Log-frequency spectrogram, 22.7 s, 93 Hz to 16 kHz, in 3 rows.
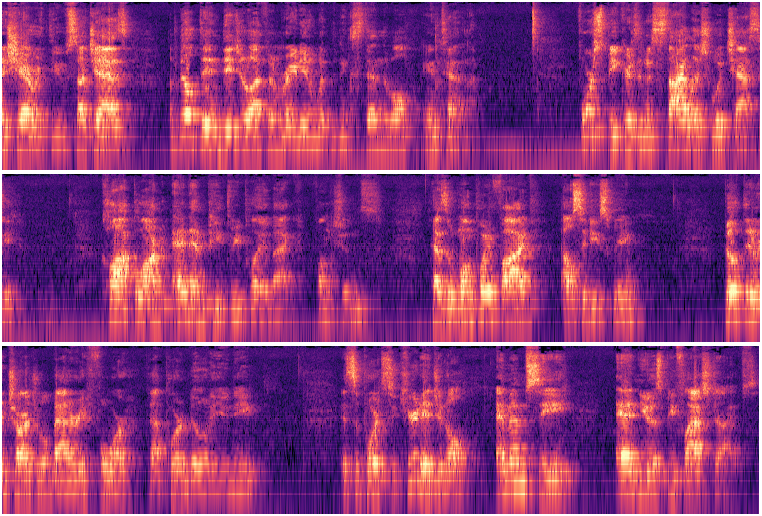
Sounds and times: Speech: 0:00.0 - 0:04.8, 0:05.8 - 0:07.8, 0:08.6 - 0:14.0, 0:14.8 - 0:17.8, 0:18.5 - 0:22.7.

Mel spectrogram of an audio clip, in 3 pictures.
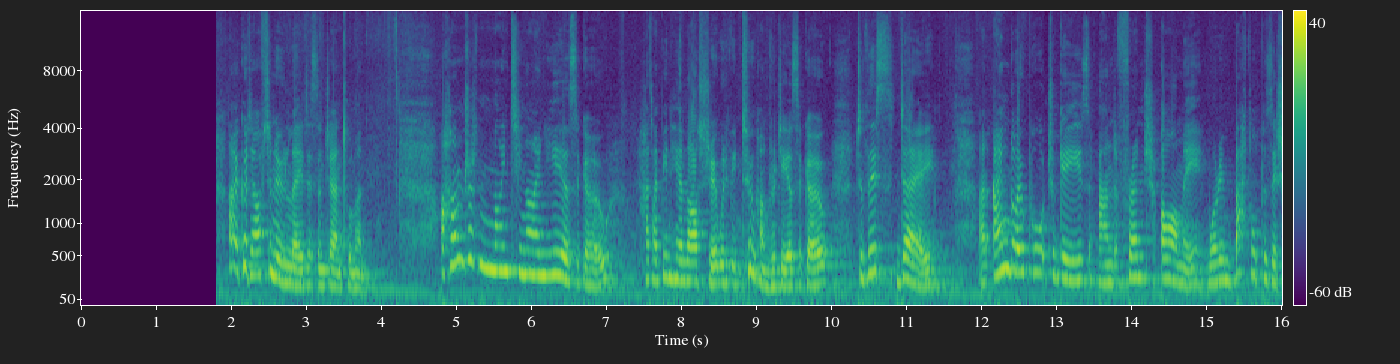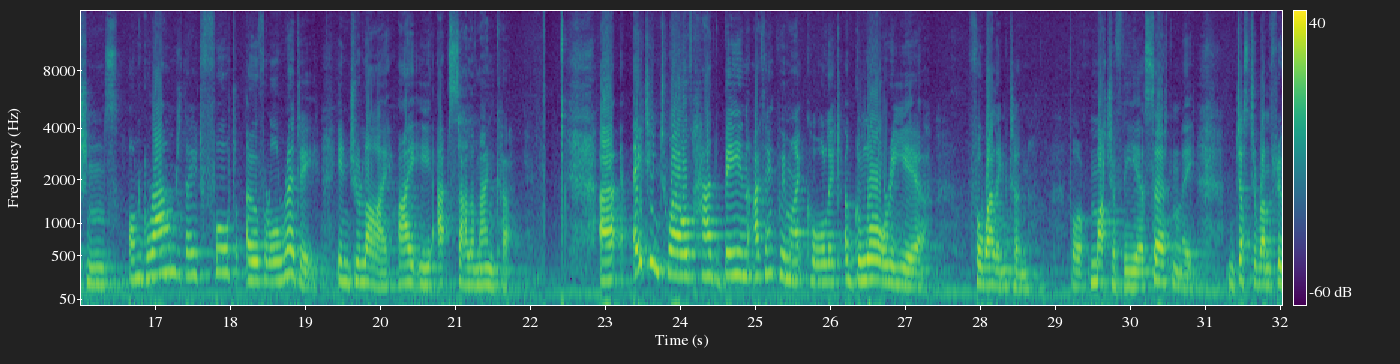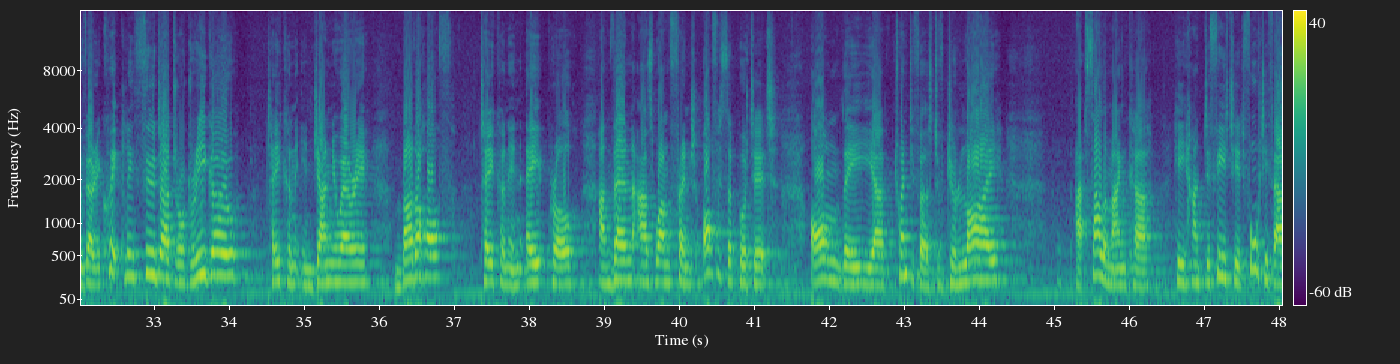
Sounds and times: Speech: 0:02.0 - 0:03.9, 0:04.8 - 0:21.9, 0:22.9 - 0:44.4, 0:45.2 - 0:48.0.

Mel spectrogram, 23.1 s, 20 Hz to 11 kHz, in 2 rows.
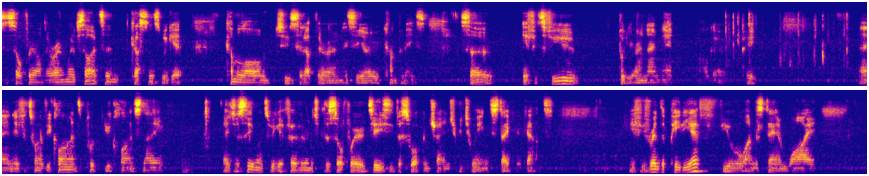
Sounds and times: Speech: 0:00.0 - 0:10.7, 0:11.4 - 0:13.7, 0:14.3 - 0:19.0, 0:19.9 - 0:22.8.

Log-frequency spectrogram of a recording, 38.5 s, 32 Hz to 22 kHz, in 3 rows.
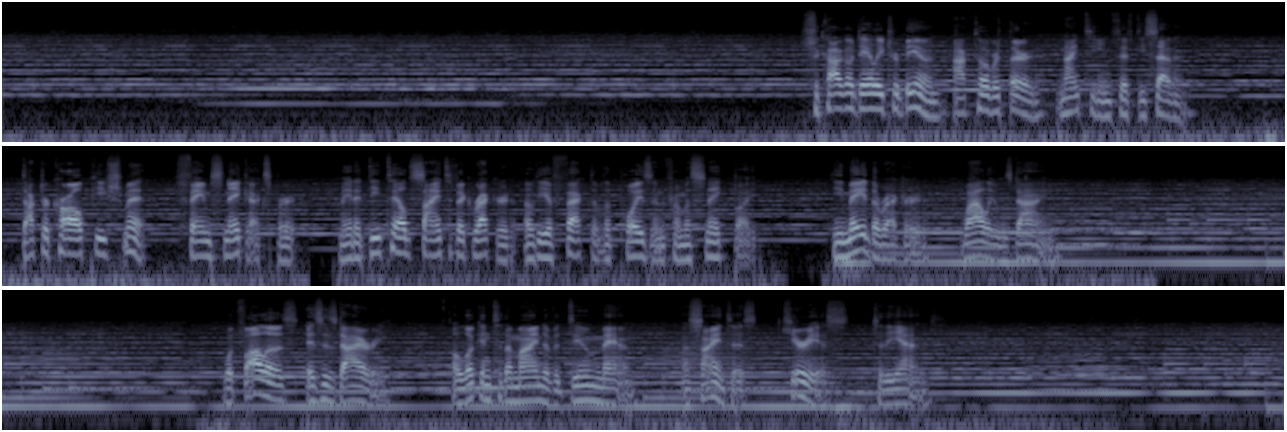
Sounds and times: Music: 0:00.0 - 0:38.4
Speech: 0:08.0 - 0:11.9, 0:13.1 - 0:20.4, 0:21.2 - 0:23.4, 0:27.9 - 0:29.6, 0:30.2 - 0:35.0.

